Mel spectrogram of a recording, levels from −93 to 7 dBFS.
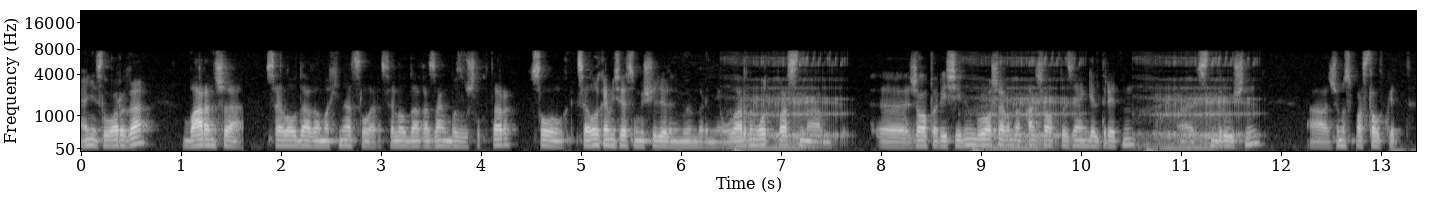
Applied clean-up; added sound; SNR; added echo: none; Burping, eructation; 12 dB; none.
